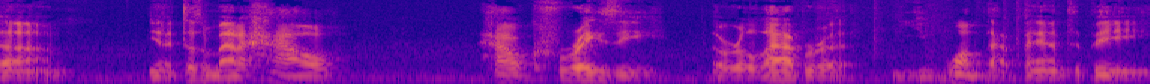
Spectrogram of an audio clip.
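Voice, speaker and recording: A man's very deep, low voice at a very slow pace, with ordinary pitch variation, long, frequent pauses and audible room echo. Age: 40s. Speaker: worship pastor. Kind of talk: casual interview chat.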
